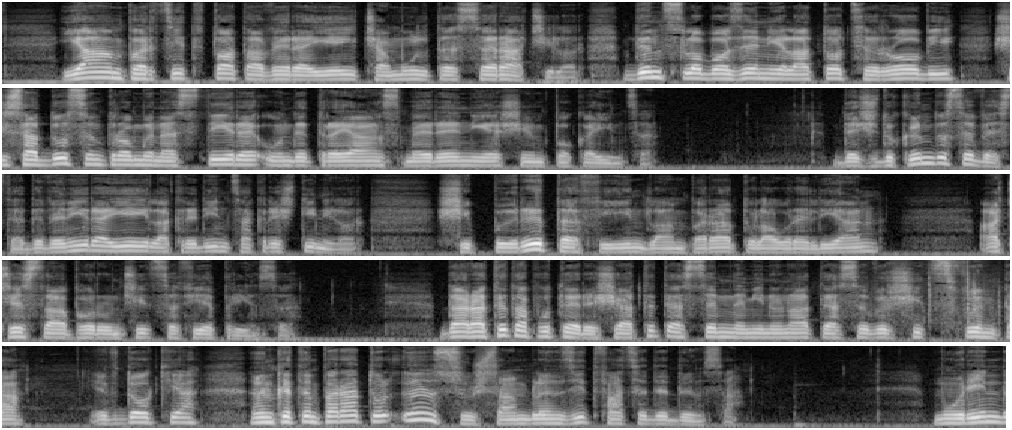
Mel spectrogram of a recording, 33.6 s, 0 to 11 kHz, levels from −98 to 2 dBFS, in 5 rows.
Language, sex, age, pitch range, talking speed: Romanian, male, 50-69, 110-135 Hz, 120 wpm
